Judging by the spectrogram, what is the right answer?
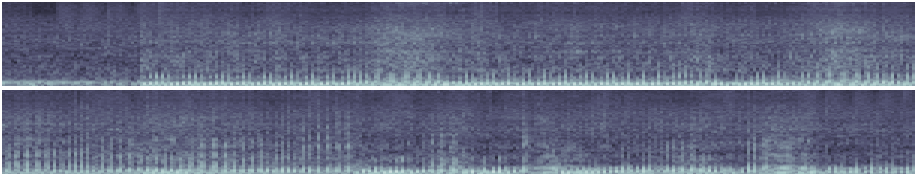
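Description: A dirt bike engine on a Utah trail kicks in loudly and keeps running close by, revving and lugging unevenly over rough ground with clattering bursts throughout.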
